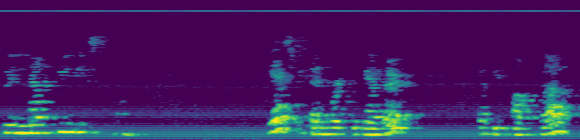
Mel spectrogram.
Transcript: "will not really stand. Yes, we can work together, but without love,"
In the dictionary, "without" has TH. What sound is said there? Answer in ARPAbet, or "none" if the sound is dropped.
T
